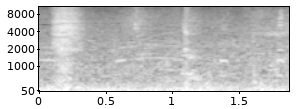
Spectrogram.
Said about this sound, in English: That's a duck. That's a duck in the background. There's a little duck.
